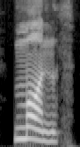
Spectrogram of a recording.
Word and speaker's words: month: Entonces nos tenemos que asegurar que pronunciamos esta TH. Month month. No podemos decir month y comernos la TH, ni month. No, tiene que ser perfecto para que nos entiendan.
